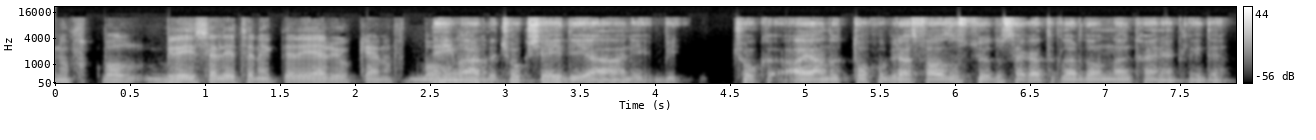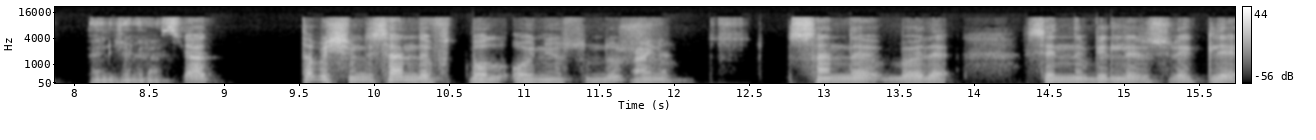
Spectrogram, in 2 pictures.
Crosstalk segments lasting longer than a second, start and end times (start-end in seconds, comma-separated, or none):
none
